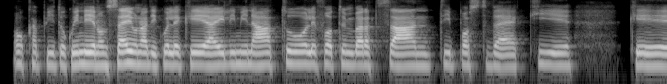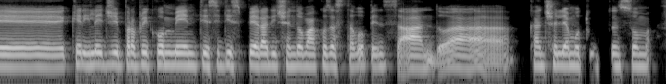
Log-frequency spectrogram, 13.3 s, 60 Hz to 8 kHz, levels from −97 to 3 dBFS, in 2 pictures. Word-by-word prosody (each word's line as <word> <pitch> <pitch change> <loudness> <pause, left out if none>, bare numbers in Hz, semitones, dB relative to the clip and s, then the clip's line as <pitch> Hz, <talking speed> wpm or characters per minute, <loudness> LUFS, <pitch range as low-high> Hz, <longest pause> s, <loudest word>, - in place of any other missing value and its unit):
Ho 195 -1 -3
capito, 185 -2 -5
quindi 190 +1 +4
non 180 -1 +3
sei 195 +3 +7
una 190 -1 +4
di 180 -1 -1
quelle 185 0 +1
che 185 +1 +3
ha 175 - +6
eliminato 190 +1 +2
le 195 -1 +1
foto 195 +1 -2
imbarazzanti, 185 -1 +2
post 185 -1 -6
vecchi 180 +2 -3 0.5
che 165 -2 +1
che 190 +4 -4
rilegge 185 0 -2
i 180 - -3
propri 185 +1 -1
commenti 185 -1 -1
e - - 0
si 180 +1 -8
dispera 180 -1 -1
dicendo: 175 0 -3
"Ma 170 -1 0
cosa 175 0 -3
stavo 165 +2 -6
pensando? 165 -1 -2
ah 160 -1 -1
ah - - -8
A 245 - -16
cancelliamo 180 -1 -3
tutto," 175 0 -11
insomma. 175 0 -5
180 Hz, 160 wpm, -24 LUFS, 175-185 Hz, 0.5 s, sei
